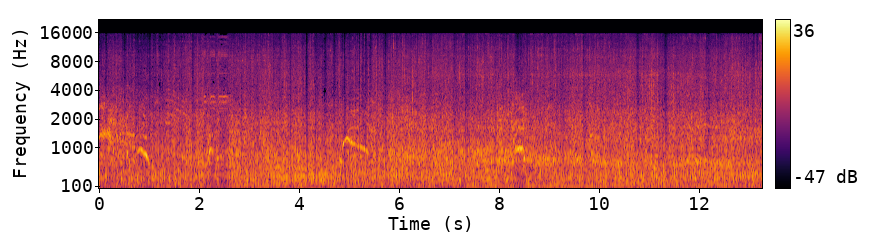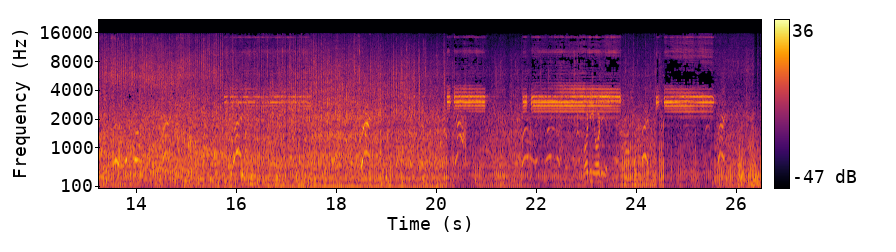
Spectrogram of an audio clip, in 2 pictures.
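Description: Wooden-spoked cart wheels rumble over a paved road.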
